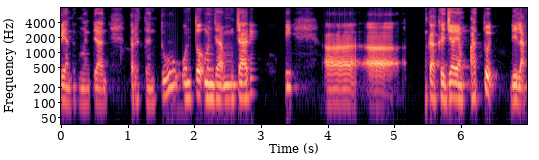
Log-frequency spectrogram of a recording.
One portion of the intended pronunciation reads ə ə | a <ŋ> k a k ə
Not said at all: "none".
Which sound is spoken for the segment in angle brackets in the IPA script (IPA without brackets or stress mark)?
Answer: ŋ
